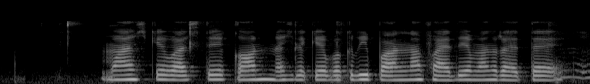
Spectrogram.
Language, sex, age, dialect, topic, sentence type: Maithili, female, 36-40, Angika, agriculture, question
